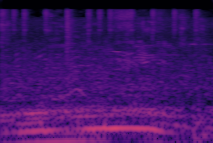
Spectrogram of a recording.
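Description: A motor vehicle passing on the road alongside, its low engine drone swelling and fading over about a second and a half.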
